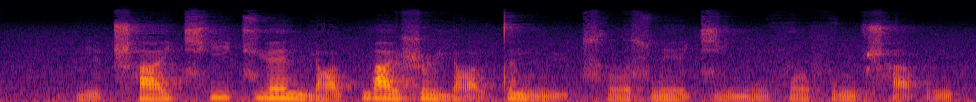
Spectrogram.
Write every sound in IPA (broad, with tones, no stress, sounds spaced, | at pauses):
p ḭ˨˩ ʈ͡ʂʰ a˧˥ ɪ̯ t͡ɕʰ i˥ t͡ɕ ɥ ɛ˥ n̪ j ɑ̰˨˩ ʊ̯ k w a˥˧ ɪ̯ ʂ ɻ̩˥˩ j ɑ̰˨˩ ʊ̯ t̪ ə˥˩ n n̪ y̰˨˩ t͡sʰ ɤ˧˥ s w e˥˧ ɪ̯ t͡ɕ i˥˧ m u˥˧ f ɤ˥˧ f ʊ˥˩ ŋ ʈ͡ʂʰ ä̰˨˩ p ʊ˦ ŋ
